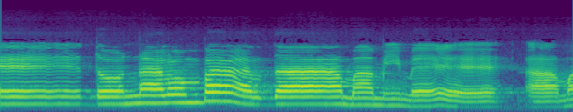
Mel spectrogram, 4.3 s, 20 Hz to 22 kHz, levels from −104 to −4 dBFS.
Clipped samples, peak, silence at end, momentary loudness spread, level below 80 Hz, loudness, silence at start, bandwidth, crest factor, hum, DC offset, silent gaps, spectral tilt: under 0.1%; -2 dBFS; 0 s; 11 LU; -78 dBFS; -18 LUFS; 0 s; 5.8 kHz; 16 dB; 50 Hz at -65 dBFS; under 0.1%; none; -6 dB/octave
